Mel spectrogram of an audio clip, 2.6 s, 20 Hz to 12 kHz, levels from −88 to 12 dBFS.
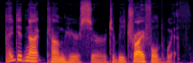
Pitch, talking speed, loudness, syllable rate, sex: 115 Hz, 230 wpm, -20 LUFS, 5.5 syllables/s, male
